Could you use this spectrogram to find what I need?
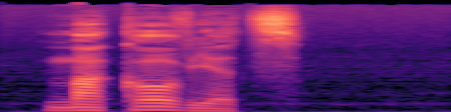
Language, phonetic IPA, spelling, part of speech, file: Polish, [maˈkɔvʲjɛt͡s], makowiec, noun, Pl-makowiec.ogg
